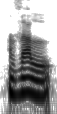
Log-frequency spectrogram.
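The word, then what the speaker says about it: جوع: হবে বলতে হবে জু শেষে আইনের উচ্চারণ হবে হাতে এক সেকেন্ড মানাহুম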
